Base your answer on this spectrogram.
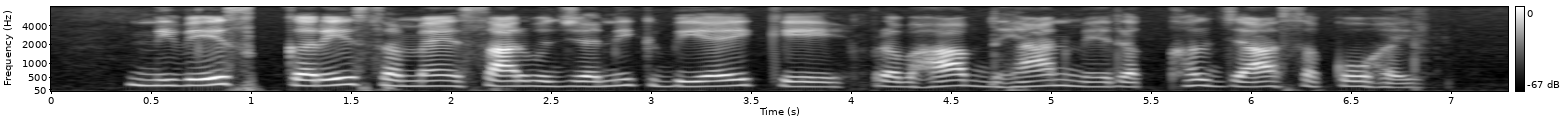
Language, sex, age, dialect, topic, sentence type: Magahi, female, 25-30, Southern, banking, statement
